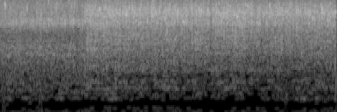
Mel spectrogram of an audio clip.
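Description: Mushrooms sizzle steadily in a hot pan while they brown and caramelize, a continuous close hiss of frying that swells slightly partway through, with no voices.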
